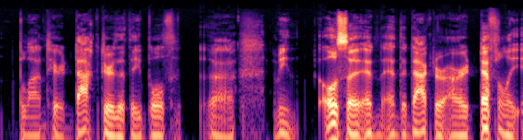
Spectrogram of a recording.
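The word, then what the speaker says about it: Åsa: I mean, it's spelled A-S-A, but it's got that little circle at the top of the A, so I guess it's pronounced Osa.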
